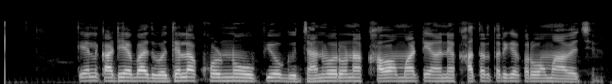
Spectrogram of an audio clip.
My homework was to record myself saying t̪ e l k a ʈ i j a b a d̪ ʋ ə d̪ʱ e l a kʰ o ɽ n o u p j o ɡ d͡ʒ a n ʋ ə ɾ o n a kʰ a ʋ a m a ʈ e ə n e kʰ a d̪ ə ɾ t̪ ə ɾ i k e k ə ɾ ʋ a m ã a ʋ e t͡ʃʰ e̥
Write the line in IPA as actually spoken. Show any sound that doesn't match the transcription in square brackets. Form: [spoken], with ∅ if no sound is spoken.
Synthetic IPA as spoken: t̪ e l k a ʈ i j a b a d̪ ʋ ə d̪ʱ e l a kʰ o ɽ n o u p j o ɡ d͡ʒ a n ʋ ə ɾ o n a kʰ a ʋ a m a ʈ e ə n e kʰ a [t̪] ə ɾ t̪ ə ɾ i k e k ə ɾ ʋ a m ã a ʋ e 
